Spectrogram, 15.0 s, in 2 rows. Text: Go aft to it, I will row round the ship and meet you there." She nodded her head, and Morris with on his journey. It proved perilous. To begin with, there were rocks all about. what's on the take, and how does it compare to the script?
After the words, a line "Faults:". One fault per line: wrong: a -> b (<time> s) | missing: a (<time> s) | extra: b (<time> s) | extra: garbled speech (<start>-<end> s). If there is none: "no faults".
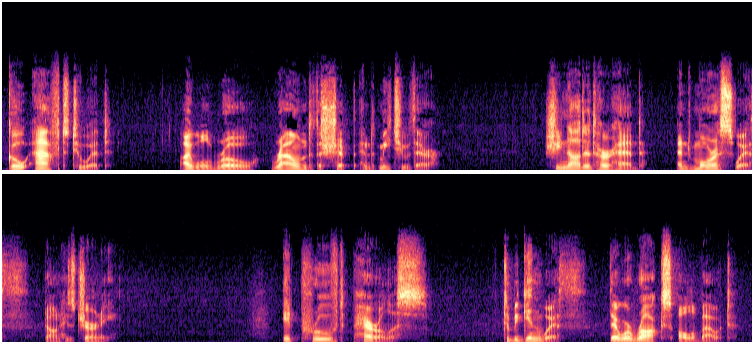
Go aft to it, I will row round the ship and meet you there." She nodded her head, and Morris with on his journey. It proved perilous. To begin with, there were rocks all about.
Faults:
no faults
